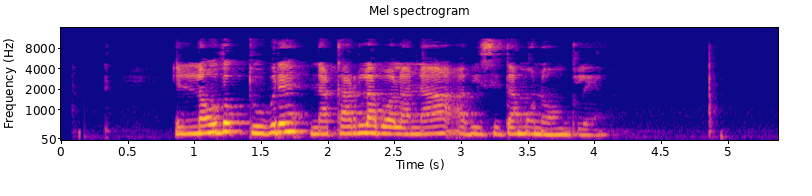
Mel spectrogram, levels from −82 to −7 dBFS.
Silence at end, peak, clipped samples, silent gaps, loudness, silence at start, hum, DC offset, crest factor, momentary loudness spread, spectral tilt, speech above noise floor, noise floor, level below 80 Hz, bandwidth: 1.3 s; -4 dBFS; under 0.1%; none; -22 LUFS; 0.85 s; none; under 0.1%; 20 dB; 11 LU; -4 dB/octave; 41 dB; -63 dBFS; -66 dBFS; 11.5 kHz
